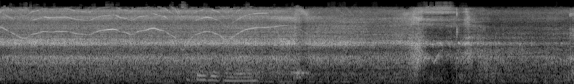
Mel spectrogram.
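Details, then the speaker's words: Shrill, wavering high-speed dental drill whine as a number one bur, dancing a little, cuts vertically through the mesial triangular fossa of a crown. The crown is on a lower left first molar with failed root canal treatment and a distal-root abscess. "so the first step is I take a number one highspeed bar and index it and uh then I go back and vertically that bir kind of wants to dance around a little bit"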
